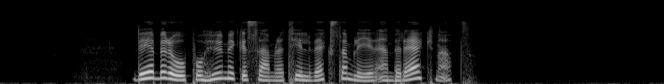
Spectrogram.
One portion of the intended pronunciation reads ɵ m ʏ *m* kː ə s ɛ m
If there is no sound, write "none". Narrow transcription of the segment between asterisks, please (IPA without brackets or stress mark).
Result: none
